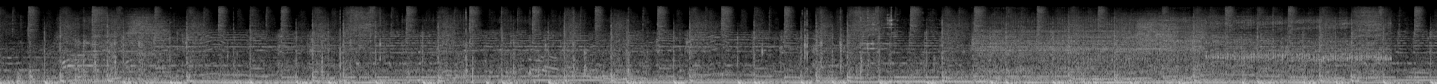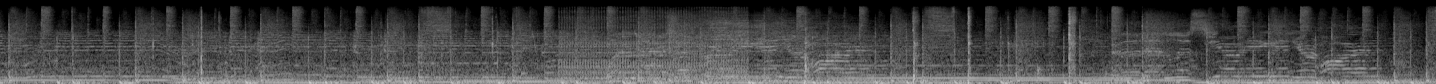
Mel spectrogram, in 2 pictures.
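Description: Background music with a steady drum beat and a bass line that changes note every couple of seconds.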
